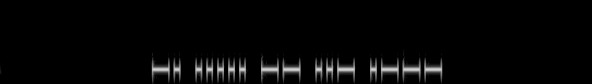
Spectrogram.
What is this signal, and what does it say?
Morse code, heard as a keyed tone, about 26 wpm, 700 Hz. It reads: N5MUJ
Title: Speed Racing - USA 1x3 Call Signs 22wpm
